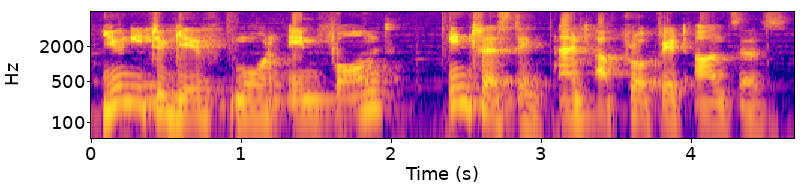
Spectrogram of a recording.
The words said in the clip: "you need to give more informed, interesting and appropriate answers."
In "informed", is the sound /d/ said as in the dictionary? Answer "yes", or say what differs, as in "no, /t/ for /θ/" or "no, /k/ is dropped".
yes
